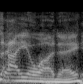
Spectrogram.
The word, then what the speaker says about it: Ayoade: I always wondered how you pronounce his surname. I didn't know it was Ayoade.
